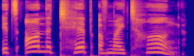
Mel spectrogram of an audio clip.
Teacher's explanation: And notice the connected speech: It's on the TIP of my TONGUE. The words blend together.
